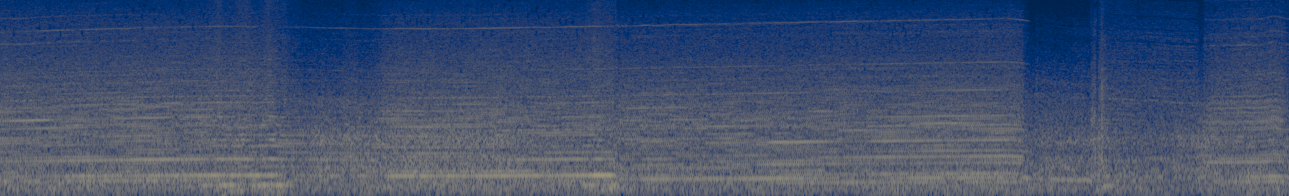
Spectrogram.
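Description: A racing car engine roars loudly, its pitch rising and falling as the gears shift.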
